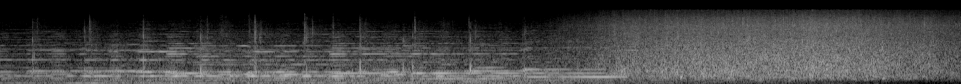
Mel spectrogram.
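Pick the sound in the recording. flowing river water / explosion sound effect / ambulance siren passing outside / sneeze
flowing river water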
